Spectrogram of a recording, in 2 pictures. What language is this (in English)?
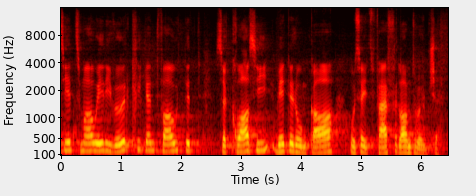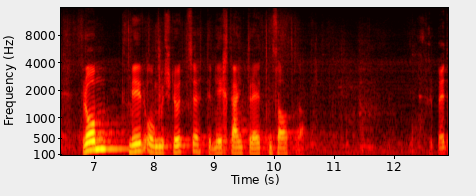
Swiss German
